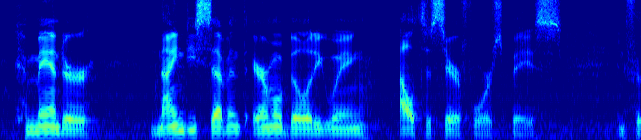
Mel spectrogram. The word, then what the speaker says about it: Altus: And for those of you who are going to Altus, it's pronounced Altus, not Altus. That's very important, trust me. Very. Very important. You don't want to go down there and say Altus.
